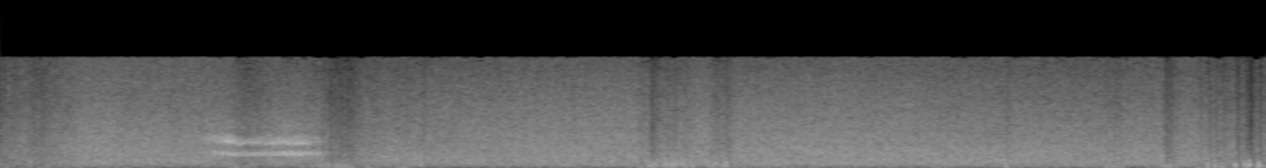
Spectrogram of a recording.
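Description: Rain falling steadily, an even hiss. About two seconds in, a brief high tone sounds over it for under a second.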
